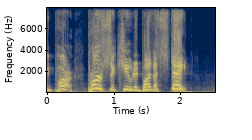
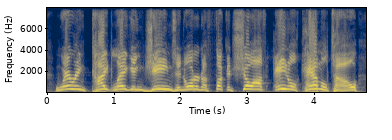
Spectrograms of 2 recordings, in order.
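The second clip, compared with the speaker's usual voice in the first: normal talking voice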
